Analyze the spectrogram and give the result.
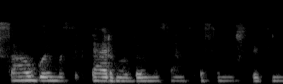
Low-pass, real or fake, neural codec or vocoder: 7.2 kHz; real; none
